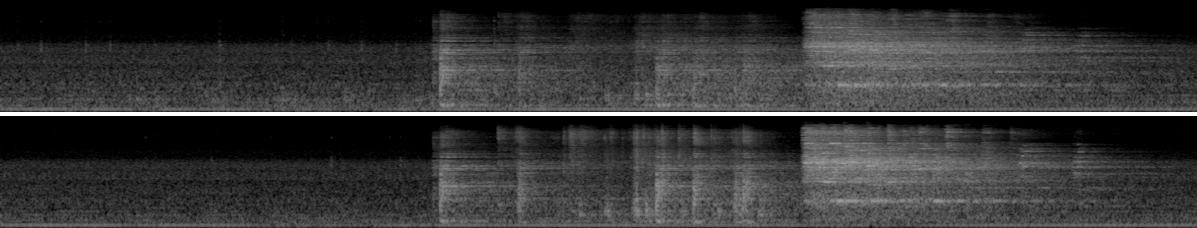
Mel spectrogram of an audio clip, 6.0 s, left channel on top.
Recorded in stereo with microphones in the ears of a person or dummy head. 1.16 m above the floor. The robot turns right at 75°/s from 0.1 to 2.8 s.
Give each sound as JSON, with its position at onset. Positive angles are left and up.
{"t": 2.2, "sound": "dishes clattering", "azimuth_deg": 180, "distance_m": 0.6}
{"t": 4.0, "sound": "breaking glass", "side_deg": -55, "distance_m": 4.5}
